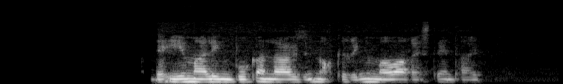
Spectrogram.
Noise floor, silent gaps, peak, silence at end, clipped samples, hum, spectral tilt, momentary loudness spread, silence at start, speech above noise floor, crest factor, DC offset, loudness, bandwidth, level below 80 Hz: -63 dBFS; none; -2 dBFS; 0.85 s; under 0.1%; none; -10.5 dB/octave; 19 LU; 1.5 s; 50 dB; 14 dB; under 0.1%; -14 LUFS; 5.6 kHz; -58 dBFS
